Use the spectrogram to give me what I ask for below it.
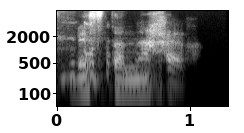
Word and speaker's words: Westernacher: Yeah, the correct pronunciation, and I'm absolutely sure it's very difficult for a non-German speaker, is Westernacher. – Westernacher. – Westernacher.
